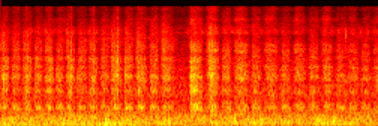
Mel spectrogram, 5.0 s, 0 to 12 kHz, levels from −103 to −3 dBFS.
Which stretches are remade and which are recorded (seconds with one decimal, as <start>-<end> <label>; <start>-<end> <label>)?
0.0-5.0 remade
